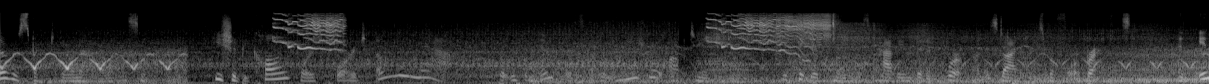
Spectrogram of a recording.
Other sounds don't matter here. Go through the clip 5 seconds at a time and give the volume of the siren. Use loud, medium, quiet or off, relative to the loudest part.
loud, medium, loud.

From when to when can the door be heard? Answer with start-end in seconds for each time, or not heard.
2.7-3.5, 7.0-8.4.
